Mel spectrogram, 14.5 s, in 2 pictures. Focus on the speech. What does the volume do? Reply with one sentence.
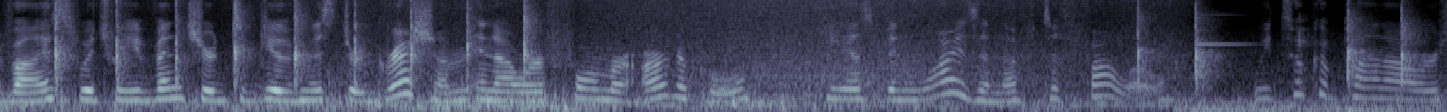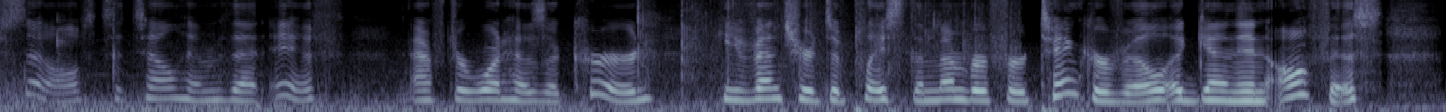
The loudness of the speech goes down, then up.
